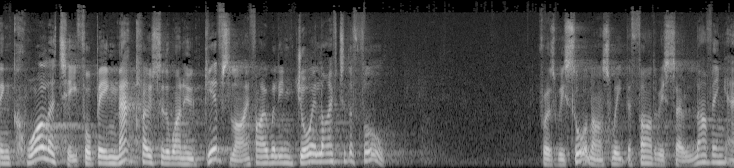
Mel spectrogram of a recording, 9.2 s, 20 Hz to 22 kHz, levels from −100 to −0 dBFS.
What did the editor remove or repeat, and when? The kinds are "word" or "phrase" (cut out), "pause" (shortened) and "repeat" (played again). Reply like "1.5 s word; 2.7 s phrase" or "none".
none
